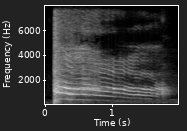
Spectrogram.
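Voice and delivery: loud high scream then gasp; high battle scream. Pretend. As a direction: scream into the fight. Fight clash cry.

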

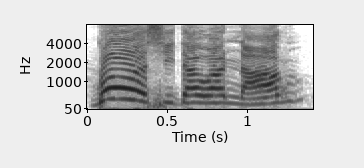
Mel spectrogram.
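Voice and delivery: shouted slowly and high; loud declaration. Shown as a demonstration. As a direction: proclaim it to the crowd. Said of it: "大声讲".

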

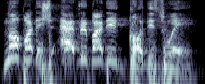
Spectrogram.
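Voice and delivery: high, loud traffic-marshal command; shouted order. Acted. Minister in charge of traffic to his boys, shouted order. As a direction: shout it to direct the whole lot. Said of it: "I told my boys".

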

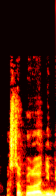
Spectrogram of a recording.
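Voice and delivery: plain reading voice

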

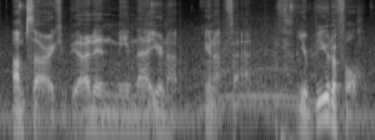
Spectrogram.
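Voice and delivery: low, hushed mock-sincere apology; soft apology. Apologizing to insulted computer, soft and low.

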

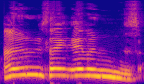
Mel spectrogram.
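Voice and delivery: a high slow sigh of relief; relieved that it was a joke. Acted. Relieved after being teased.

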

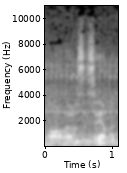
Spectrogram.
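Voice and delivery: a hushed whisper so the fish aren't scared. Real, not acted. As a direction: whisper as a salmon passes. Spotting salmon in the water.

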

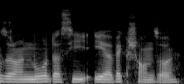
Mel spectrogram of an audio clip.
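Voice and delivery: ordinary talk

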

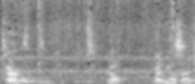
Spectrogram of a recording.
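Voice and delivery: normal talking voice

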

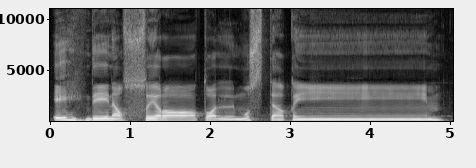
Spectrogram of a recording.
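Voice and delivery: slow, drawn-out melodic recitation; Quran recitation. Shown as a demonstration. Teacher recites the full verse melodically. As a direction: chant the verse with long held vowels. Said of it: "আরেকবার তেলাওয়াত করি".

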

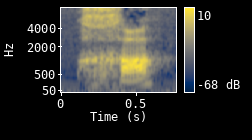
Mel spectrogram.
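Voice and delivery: "Ha" with scraping friction at the top of the throat; guttural "Ha", like a hard kh; throaty H. Shown as a demonstration. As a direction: rasp the H in "Ha". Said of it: "se pronunță litera H".

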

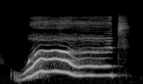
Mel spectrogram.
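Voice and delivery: high yelled answer; yelling back. A narrator's reading. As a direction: shout back from the snow. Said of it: "yelled Froggy".

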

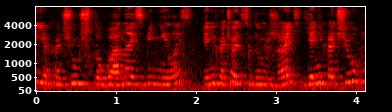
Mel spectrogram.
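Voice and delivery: usual speaking voice

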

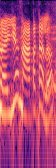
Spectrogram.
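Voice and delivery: teasing. Real, not acted. Mother teases toddler's drama.

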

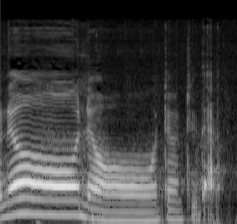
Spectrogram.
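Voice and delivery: usual speaking voice

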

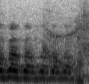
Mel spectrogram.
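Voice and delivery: normal talking voice

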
